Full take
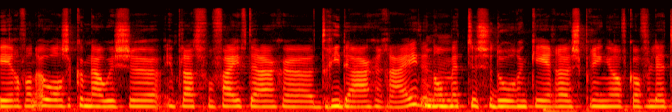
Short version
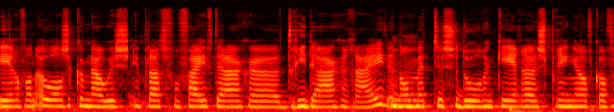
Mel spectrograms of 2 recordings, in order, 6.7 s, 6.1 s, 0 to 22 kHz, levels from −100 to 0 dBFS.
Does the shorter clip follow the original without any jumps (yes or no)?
no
